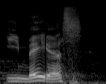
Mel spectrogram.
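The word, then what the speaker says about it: Emmaus: One helpful part of E-May-Us is it helps people pronounce our church's name correctly.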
